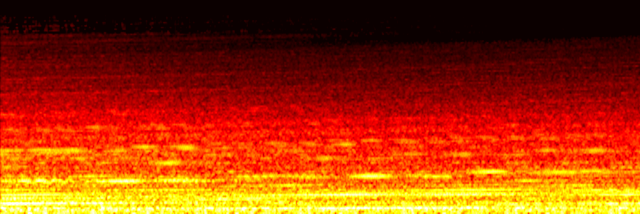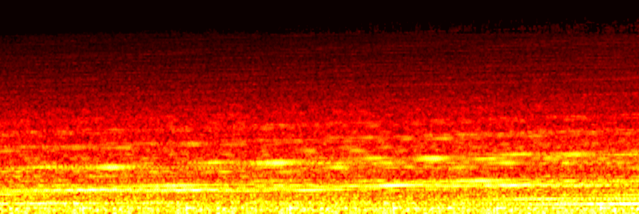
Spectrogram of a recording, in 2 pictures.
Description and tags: engine rise up
Sci-fi engine sound ("loopable") made on Massive X, using a shepard tone effect.
engine, game, loop, sci-fi, shepard-tone, space-craft, spacecraft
